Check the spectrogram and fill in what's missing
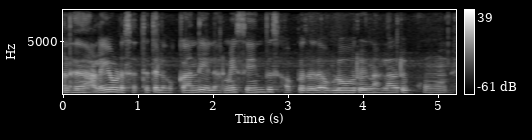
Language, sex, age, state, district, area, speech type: Tamil, female, 45-60, Tamil Nadu, Mayiladuthurai, rural, spontaneous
